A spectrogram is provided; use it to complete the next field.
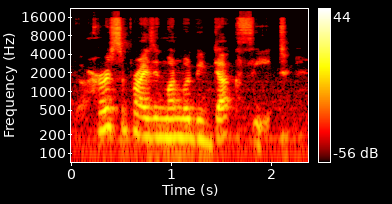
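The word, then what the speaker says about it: Duckfeet: surprising one would be duck feet du c k Fe T spelled like it sounds um she said it's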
